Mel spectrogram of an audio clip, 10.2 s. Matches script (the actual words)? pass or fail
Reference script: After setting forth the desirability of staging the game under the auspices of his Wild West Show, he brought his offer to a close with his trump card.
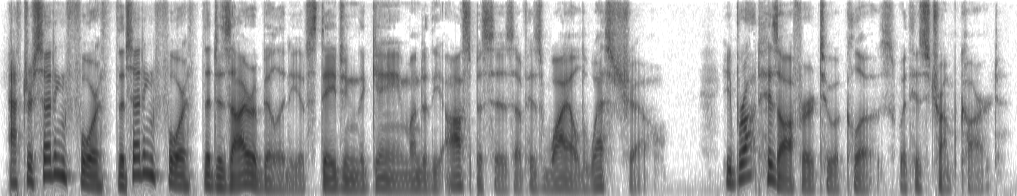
fail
